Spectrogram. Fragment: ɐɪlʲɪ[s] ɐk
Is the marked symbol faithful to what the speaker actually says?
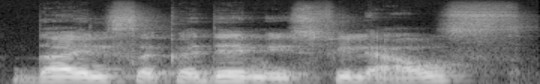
yes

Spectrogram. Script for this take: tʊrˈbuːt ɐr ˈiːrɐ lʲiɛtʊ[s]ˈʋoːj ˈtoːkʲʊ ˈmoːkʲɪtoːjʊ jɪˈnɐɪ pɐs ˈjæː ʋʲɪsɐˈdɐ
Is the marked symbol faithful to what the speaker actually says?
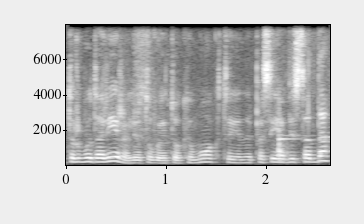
no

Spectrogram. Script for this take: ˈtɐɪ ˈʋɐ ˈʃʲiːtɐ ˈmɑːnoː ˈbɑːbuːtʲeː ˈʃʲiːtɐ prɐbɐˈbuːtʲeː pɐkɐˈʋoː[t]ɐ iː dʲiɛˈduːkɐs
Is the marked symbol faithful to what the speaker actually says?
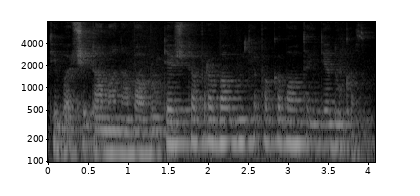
yes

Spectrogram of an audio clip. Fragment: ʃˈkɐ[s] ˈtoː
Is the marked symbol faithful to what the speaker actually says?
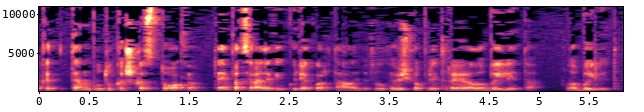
yes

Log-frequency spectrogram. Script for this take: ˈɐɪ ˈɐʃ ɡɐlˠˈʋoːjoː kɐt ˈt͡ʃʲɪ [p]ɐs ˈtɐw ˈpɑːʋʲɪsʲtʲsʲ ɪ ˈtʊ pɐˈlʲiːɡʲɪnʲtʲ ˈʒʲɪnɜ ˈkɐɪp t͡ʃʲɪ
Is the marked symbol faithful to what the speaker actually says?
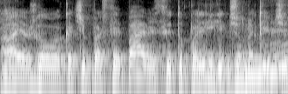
yes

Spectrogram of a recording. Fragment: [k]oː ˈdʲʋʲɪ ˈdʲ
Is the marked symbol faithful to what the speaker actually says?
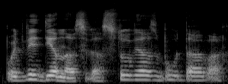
no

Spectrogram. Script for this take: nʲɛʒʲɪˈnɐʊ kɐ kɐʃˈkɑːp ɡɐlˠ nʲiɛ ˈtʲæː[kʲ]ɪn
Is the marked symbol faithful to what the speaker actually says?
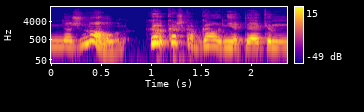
yes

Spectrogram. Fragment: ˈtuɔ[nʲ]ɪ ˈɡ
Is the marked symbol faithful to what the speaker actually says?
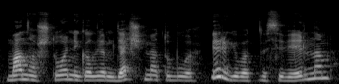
yes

